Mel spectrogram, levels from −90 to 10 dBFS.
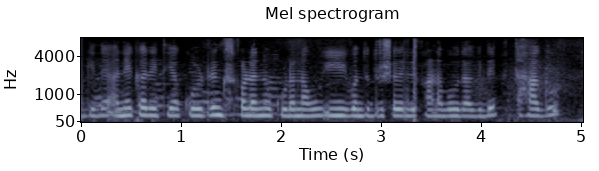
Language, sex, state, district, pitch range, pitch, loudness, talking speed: Kannada, female, Karnataka, Bijapur, 235-250 Hz, 240 Hz, -32 LUFS, 145 wpm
